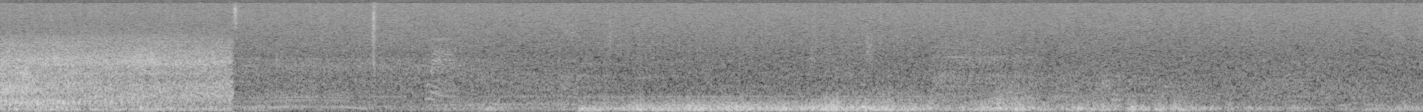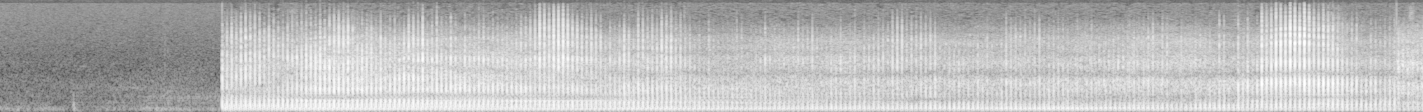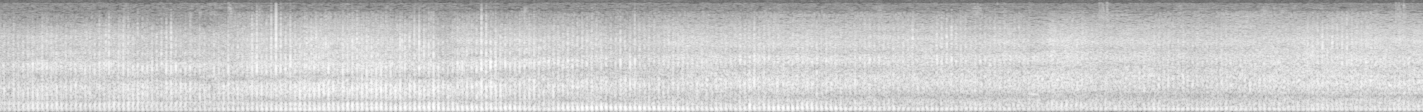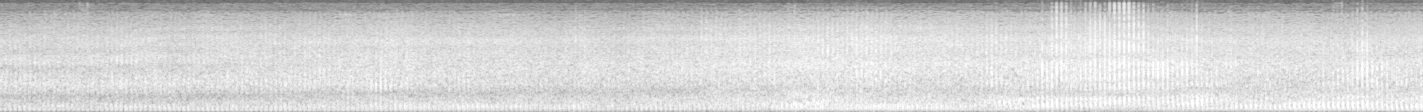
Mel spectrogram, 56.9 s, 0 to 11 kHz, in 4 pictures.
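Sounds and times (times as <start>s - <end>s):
aircraft engines droning: 16.5s - 56.9s.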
